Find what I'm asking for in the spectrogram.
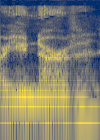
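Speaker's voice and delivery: very low, hushed, deep put-on voice. Retelling asking someone watching highlights if he's nervous, deep voice. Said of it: "I just said it in that deep voice where I go".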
